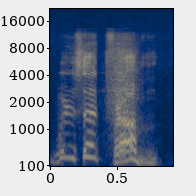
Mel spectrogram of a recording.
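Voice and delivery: high, hushed bafflement; puzzled retort. Retold or imitated. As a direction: ask it softly in a high, incredulous pitch. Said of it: "you're listening to him, you're going".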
